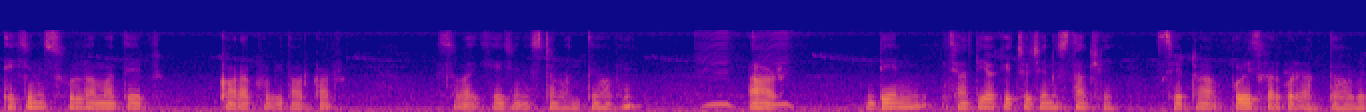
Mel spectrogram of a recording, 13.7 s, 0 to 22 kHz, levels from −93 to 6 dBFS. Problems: constant background noise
